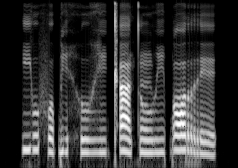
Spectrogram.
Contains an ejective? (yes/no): yes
